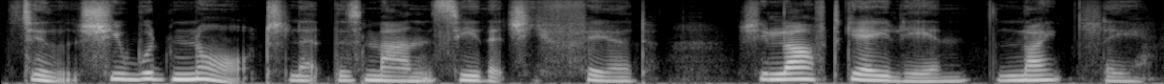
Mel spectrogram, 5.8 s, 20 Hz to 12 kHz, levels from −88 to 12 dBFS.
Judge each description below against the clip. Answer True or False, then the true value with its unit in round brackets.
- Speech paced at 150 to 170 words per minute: True (165 wpm)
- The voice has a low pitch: False (190 Hz)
